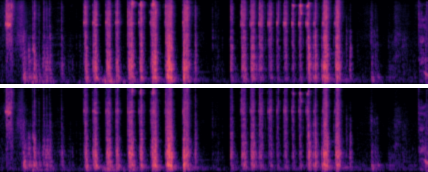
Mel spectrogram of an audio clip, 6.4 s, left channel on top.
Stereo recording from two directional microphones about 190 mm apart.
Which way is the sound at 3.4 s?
20° left (ahead or behind).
